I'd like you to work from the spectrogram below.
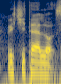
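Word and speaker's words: Riccitello: I'm going to pronounce it alla italiana because it is an Italian name. Although I'm led to believe that Matthew Ricciatello sometimes pronounces it Ricciatello.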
